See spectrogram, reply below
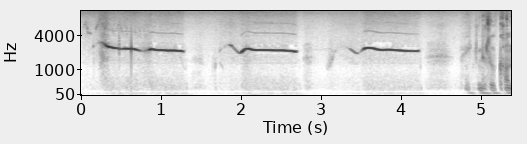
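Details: Baby francolins walking through grass with their parents on a still, windless afternoon with odd spitting rain at Tswalu Kalahari Reserve, South Africa, on 5 October: three clear, high, slightly falling whistled peeps about a second apart, ending in brief rustling.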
